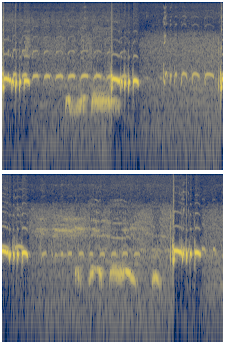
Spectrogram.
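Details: Lure recording of a local zebra dove to get other doves calling back: loud clipped note bursts every few seconds alternating with soft low coos, over a steady string of quick repeated short notes.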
